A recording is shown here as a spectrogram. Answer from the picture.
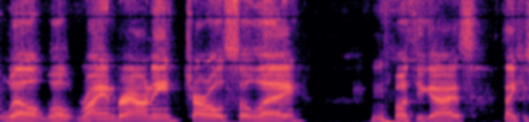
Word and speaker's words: Soule: Well, Ryan Browne, Charles Soule, both you guys, thank you so much. Wow. The Silent E twins.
